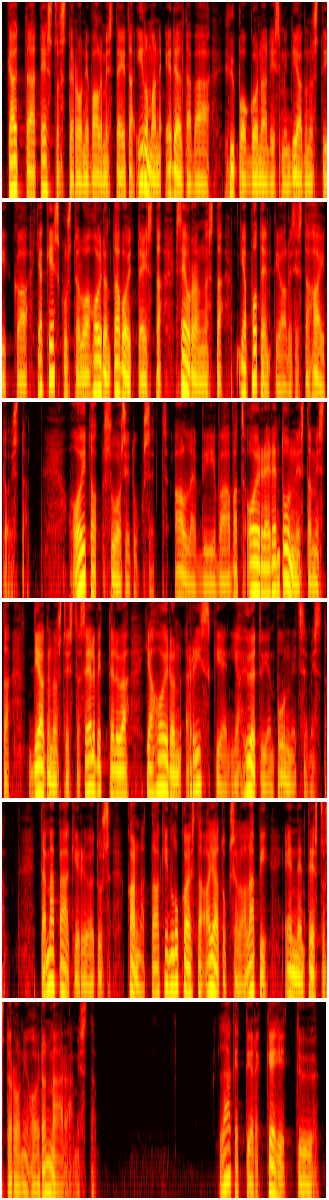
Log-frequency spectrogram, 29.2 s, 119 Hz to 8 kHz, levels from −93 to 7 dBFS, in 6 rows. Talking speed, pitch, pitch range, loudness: 75 wpm, 95 Hz, 85-120 Hz, -27 LUFS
